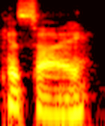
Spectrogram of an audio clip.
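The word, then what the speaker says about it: ψ: I don't look like I guess it's pronounced Sai but my prof's always said kissai so that's also bit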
